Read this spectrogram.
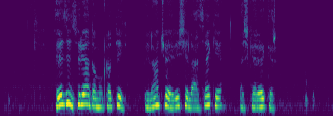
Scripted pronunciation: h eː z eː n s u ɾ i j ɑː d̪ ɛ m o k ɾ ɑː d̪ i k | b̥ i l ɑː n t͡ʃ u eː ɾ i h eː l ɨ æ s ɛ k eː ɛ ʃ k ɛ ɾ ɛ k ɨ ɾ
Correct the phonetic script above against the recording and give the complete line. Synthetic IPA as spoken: h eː z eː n s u ɾ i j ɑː d̪ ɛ m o k ɾ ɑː t̪ i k | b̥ i l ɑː n t͡ʃ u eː ɾ i ʃ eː l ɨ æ s ɛ k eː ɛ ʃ k ɛ ɾ ɛ k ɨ ɾ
